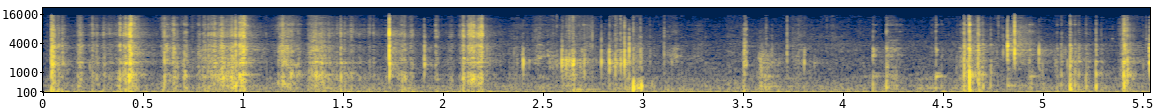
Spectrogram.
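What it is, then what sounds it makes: Dry bar soap being shaved. A utility knife scrapes and shaves crumbly pieces off a solid orange bar of dry soap held in the hand. The sound is a series of bright, dry scratchy cuts and crackles with short sharp bursts and quieter gritty scraping between them. Each stroke stops almost at once, with no ring.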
